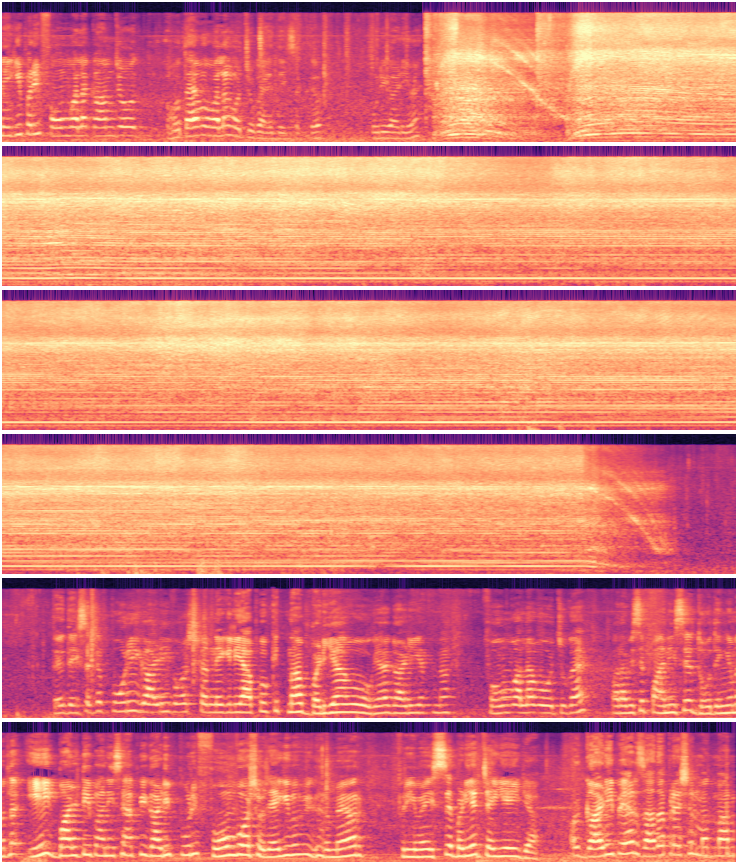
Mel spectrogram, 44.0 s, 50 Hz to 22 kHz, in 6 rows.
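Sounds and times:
pressure washer motor whine: 0:04.3 - 0:28.9.

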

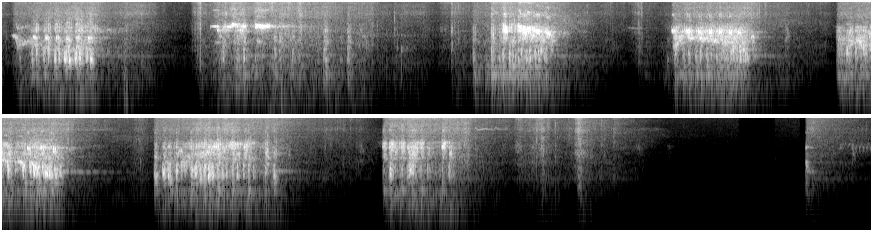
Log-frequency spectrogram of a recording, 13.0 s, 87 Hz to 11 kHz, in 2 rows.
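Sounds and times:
rope squeaking over pulley: 0:01.6 - 0:02.5, 0:03.6 - 0:04.2.

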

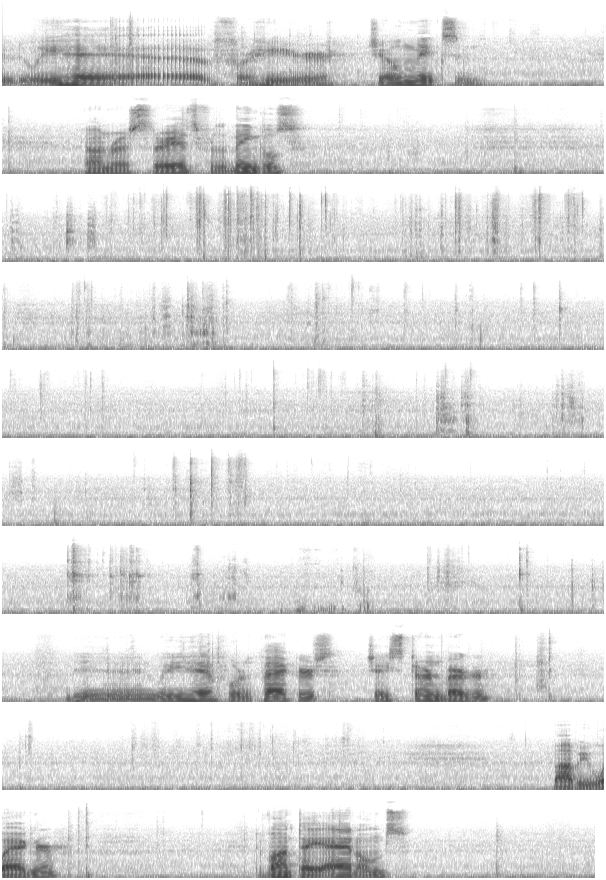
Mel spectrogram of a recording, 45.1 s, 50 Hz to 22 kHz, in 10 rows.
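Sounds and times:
steady low hum: 0:00.0 - 0:45.0
cards clicking and rustling: 0:09.4 - 0:19.0, 0:23.8 - 0:24.5, 0:37.0 - 0:38.8.

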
